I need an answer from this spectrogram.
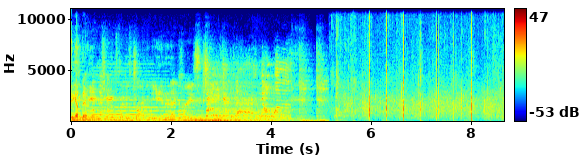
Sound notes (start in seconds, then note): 5.1 applause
